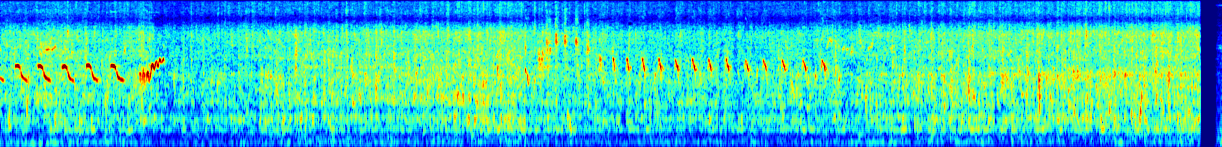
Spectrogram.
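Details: Male sooty-headed bulbul singing as a training and lure recording for contest birds: a fast burst of five whistled notes, then a long even run of short repeated notes, against a constant watery hiss.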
